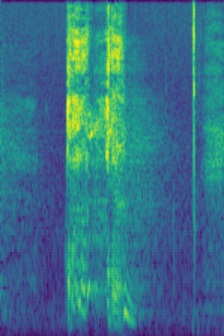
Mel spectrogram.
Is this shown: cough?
yes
